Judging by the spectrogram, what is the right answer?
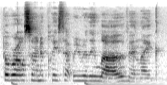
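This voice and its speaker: A woman's voice: a little high, fast. A woman in her twenties talking casually to camera as a vlogger, informal, rambling and confiding. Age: 20s. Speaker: lifestyle vlogger. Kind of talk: casual chit-chat to camera. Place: indoor room at home. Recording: roomy echo with music behind. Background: music.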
